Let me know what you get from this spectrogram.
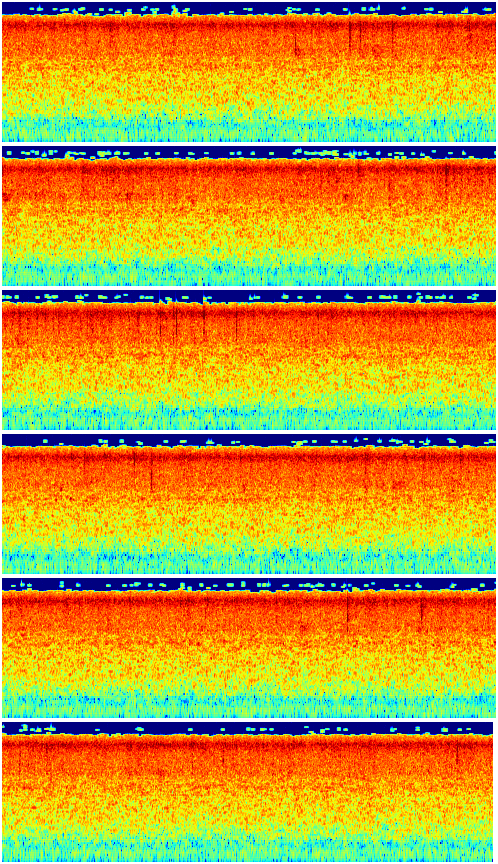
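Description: Steady rain falling on broad leaves: an even hiss with a few faint ticks of single drops.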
